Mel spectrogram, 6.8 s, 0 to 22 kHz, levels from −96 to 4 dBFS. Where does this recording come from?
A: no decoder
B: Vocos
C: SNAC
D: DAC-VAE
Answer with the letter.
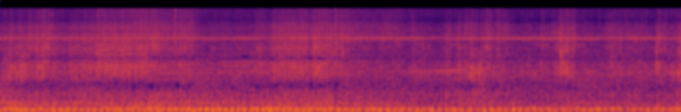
B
